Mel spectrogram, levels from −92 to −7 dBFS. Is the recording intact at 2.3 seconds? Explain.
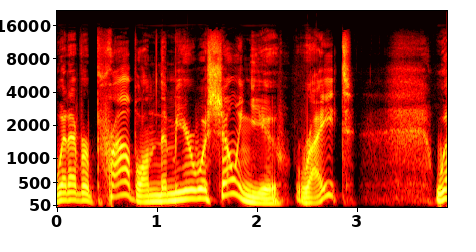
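No, not really. Gain pumping runs through the whole clip, 2.3 s included. The level ducks by around 10 dB under each loud syllable, likely from gain set far too high with a fast limiter clamping down, leaving the speech squashed.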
